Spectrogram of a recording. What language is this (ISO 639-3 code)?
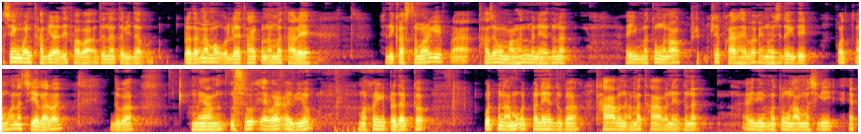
mni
